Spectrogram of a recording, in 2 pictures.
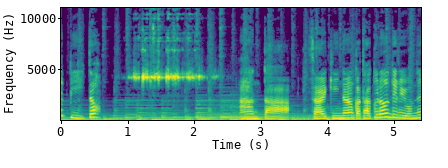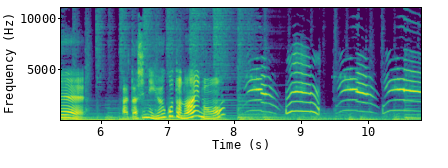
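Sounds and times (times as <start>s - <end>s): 
speech: 0.0s - 1.7s, 2.7s - 7.9s
cat meowing: 8.2s - 10.7s.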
